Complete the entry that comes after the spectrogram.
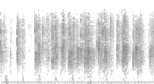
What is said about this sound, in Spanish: Los hombres, vamos a darle un aplauso a las mujeres hoy día. Todos los hombres, un aplauso.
